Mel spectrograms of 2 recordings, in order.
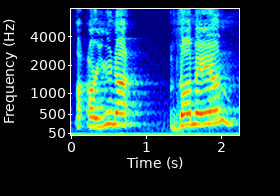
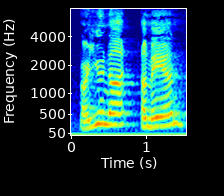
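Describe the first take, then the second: First: High, loud challenge leaning on "the man"; sarcastic taunt. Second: Higher-pitched mock question, lifting at the end; sarcastic challenge. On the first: Retold or imitated. David needles Abner as THE man, loudly sarcastic. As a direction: hammer "the man" louder and higher, as a taunt. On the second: David taunts Abner over his manhood, sarcastic. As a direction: lightly taunt him with a rising question. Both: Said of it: "very sarcastic".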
